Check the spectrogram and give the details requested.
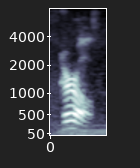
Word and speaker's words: girl: trick yeah yeah so instead of saying girl like uh girl and and uh trying to swallow that that L we want to pronounce that L girl girl okay so the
